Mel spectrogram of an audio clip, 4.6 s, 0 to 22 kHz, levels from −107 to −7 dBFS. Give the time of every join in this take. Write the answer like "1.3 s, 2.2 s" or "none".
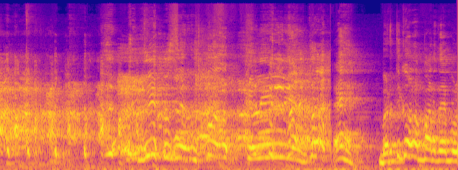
3.3 s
